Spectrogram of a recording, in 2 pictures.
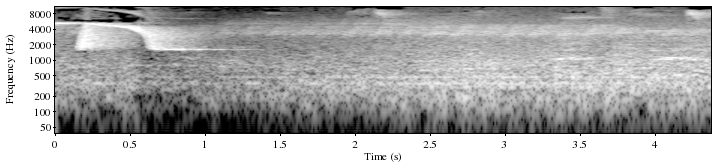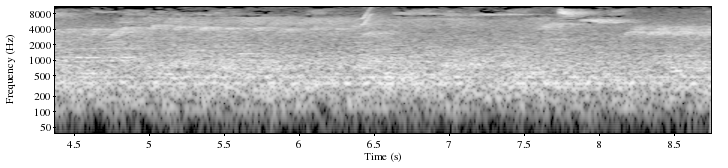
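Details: Male and female swallow tanagers, the female green and the male blue with a black face, seen processing food into a throat-pouch and courting; one loud sharp call slurs steeply downward in the first second, then faint high chirps over steady hiss.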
